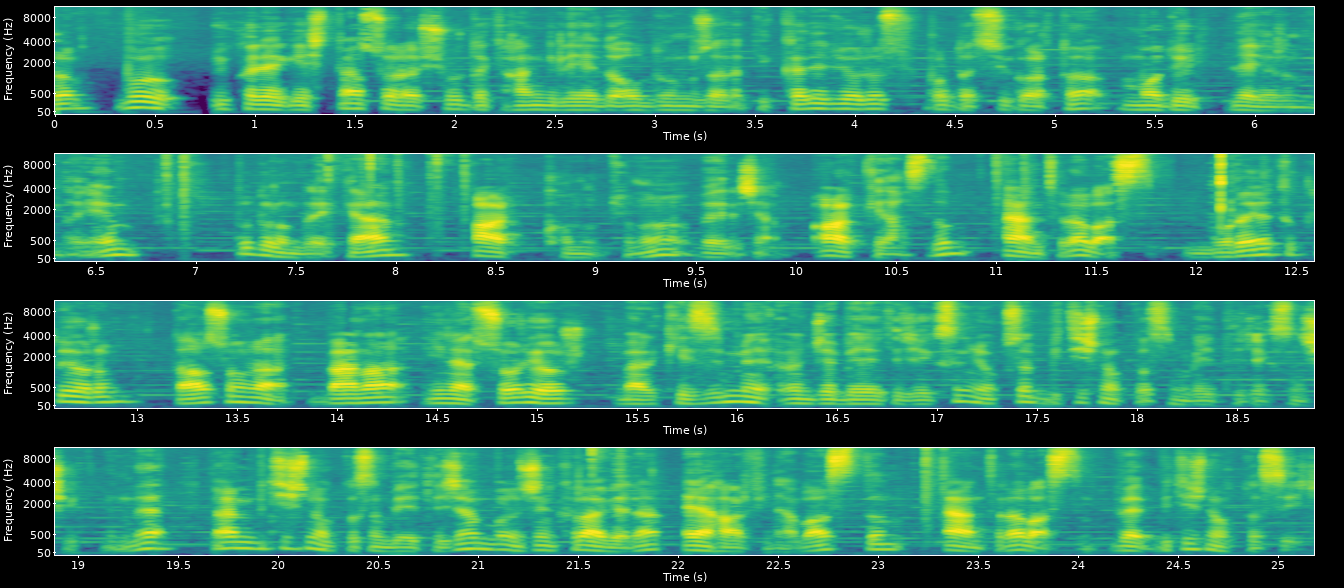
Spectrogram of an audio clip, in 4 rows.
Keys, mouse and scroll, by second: 7.2-8.6 typing, 10.8 Return, 12.2 click, 21.4 e, 23.0 Return.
